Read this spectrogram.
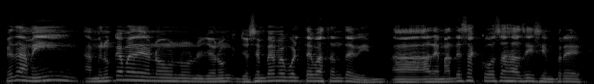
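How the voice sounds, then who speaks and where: A man's voice: a little high, moderate pace, bright, forceful tone. A man, co-hosting a casual chat, thinking aloud and often repeating himself. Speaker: podcast co-host.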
